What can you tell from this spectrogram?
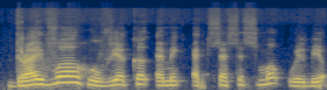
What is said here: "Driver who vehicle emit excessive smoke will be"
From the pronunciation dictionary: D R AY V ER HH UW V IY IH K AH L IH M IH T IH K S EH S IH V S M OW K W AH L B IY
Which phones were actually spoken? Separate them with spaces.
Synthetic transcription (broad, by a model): D R AY V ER HH UW V IY IH K AH L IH M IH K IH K S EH S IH S M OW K W AH L B IY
